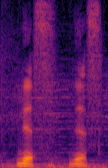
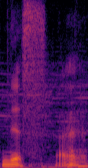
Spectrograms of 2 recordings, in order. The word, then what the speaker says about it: Nice: Is it pronounced Nice? Assassin is undefeated. Nis. Thank you. So it's pronounced Nis.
